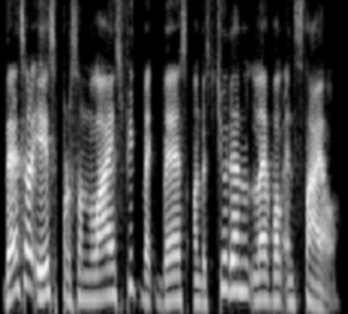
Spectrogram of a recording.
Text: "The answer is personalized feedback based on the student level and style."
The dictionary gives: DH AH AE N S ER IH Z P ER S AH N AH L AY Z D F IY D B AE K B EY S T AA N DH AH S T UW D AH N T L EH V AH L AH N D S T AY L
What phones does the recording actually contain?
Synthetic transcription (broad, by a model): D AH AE N S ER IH S P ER S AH N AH L AY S F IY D B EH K B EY S AA N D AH S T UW D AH N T L EH V AH L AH N S T AY L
